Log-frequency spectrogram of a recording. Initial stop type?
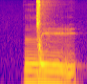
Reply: click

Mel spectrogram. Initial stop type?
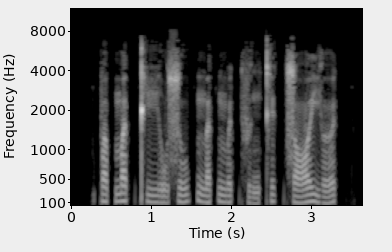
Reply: plain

